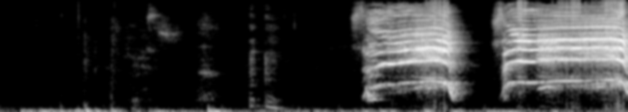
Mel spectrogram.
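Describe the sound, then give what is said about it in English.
A person imitates a pig call with two long, loud, high-pitched squealing cries, the first dipping at its end, after a few seconds of quiet breathy noise and low murmurs. “it was a really good call of pig.”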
